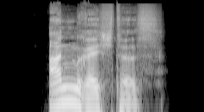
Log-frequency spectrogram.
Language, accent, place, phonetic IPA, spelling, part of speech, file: German, Germany, Berlin, [ˈanʁɛçtəs], Anrechtes, noun, De-Anrechtes.ogg
- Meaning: genitive singular of Anrecht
